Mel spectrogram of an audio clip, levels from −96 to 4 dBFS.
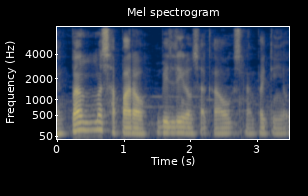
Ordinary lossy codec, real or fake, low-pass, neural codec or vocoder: none; real; none; none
